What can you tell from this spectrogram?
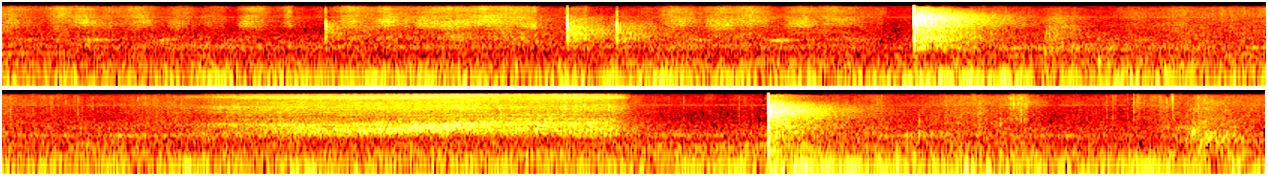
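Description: Chalk writing on a chalkboard: faint scratching strokes, with two sharp taps of the chalk against the board about three seconds in and again near seven seconds, and a longer continuous scraping stroke between them.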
